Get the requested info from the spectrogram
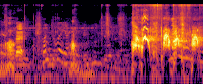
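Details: Angry, aggressive dog in a cage barking in a run of loud, harsh, rapid bursts in the second half, after a quieter stretch of a person talking.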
